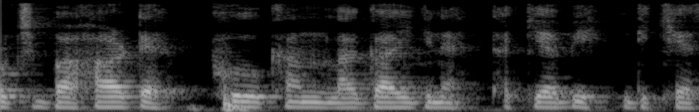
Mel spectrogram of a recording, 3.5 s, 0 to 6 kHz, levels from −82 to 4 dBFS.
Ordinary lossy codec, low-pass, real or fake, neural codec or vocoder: none; 5.4 kHz; real; none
